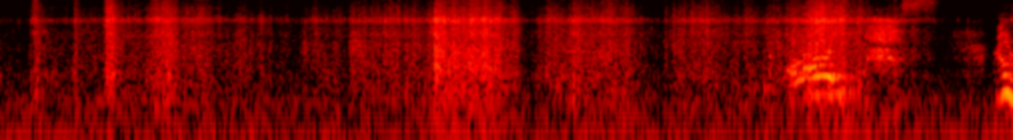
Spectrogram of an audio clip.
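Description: Wrapping paper rustling and crinkling as a wrapped gift is opened, in a series of soft bursts, the loudest about four to five seconds in. A brief murmured voice comes near the end.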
